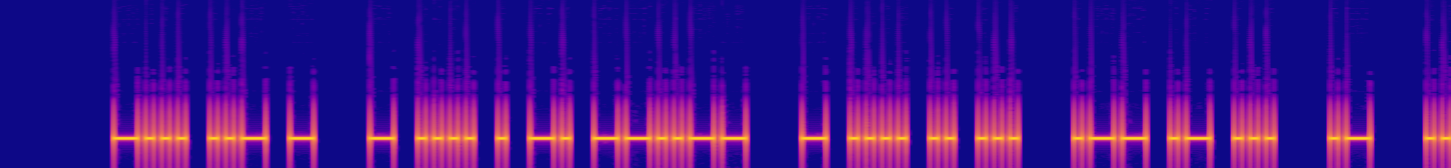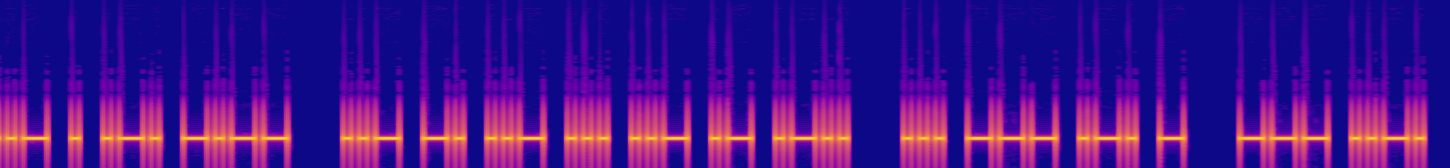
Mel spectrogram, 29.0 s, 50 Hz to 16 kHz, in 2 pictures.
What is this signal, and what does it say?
Morse code, heard as a keyed tone, about 15 wpm, 700 Hz. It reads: BUT THEN, THIS WAS A VERY UNUSUAL SORT OF
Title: Sentences from Top 1400 Words 15wpm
